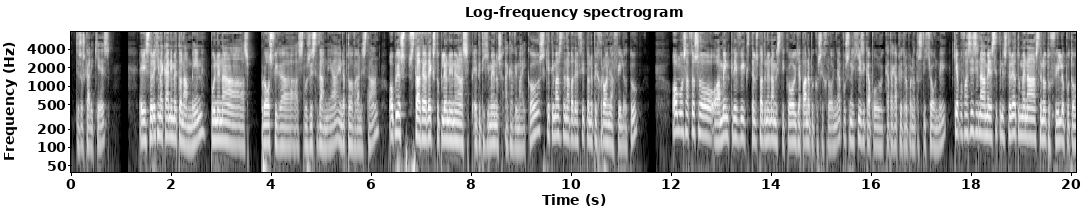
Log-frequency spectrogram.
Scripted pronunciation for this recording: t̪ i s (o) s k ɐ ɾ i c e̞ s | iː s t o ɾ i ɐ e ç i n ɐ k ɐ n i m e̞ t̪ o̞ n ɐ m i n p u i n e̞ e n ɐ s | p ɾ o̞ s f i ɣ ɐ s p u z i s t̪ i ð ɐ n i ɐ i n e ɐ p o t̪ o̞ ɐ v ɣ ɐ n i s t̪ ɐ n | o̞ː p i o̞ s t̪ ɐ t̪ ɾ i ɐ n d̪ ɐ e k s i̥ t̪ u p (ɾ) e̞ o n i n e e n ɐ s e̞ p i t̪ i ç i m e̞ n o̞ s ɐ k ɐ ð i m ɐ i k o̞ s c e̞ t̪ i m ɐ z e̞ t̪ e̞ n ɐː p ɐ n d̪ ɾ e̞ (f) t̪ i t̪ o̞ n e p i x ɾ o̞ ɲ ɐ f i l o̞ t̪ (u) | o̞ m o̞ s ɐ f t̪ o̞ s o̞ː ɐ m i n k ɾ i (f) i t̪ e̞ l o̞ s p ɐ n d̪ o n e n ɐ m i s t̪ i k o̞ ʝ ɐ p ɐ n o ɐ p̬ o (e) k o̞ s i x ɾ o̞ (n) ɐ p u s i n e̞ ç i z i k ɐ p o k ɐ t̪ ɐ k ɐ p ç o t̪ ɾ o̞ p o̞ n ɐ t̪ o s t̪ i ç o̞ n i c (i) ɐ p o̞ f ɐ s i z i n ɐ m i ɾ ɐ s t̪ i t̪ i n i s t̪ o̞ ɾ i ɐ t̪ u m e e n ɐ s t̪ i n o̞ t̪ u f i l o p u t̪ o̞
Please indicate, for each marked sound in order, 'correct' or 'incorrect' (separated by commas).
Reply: correct, incorrect, correct, correct, incorrect, incorrect, incorrect, incorrect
